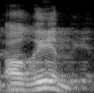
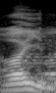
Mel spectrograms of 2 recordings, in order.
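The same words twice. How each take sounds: First: "aghin" with an extra a sound before the gh; wrong ghin. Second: "ghin" starting straight from the throat, no vowel before it; correct ghin. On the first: Teacher shows students the wrong reading, aghin. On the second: Teacher shows students the correct ghin, clean throat sound. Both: Shown as a demonstration. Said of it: "Jangan aghin, tapi ghin".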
